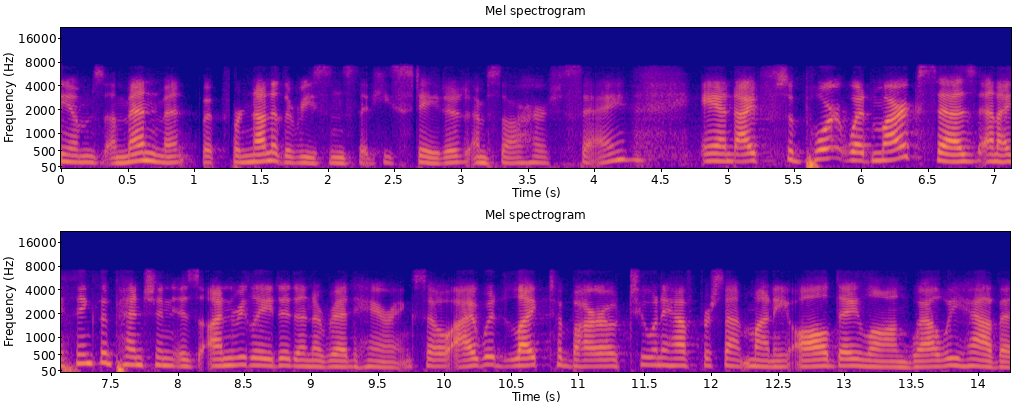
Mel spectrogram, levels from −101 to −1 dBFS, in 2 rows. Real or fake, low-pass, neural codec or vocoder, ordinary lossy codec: fake; 7.2 kHz; codec, 16 kHz, about 1 kbps, DyCAST, with the encoder's durations; Opus, 24 kbps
